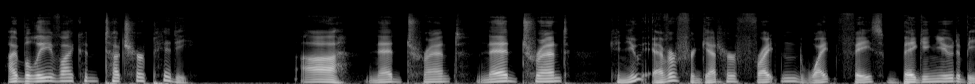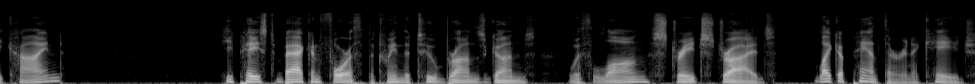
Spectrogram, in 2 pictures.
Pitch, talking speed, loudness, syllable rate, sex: 110 Hz, 135 wpm, -22 LUFS, 3.8 syllables/s, male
